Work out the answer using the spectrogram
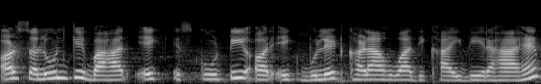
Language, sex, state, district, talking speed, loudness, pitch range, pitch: Hindi, female, Uttar Pradesh, Muzaffarnagar, 165 wpm, -18 LUFS, 210-255 Hz, 225 Hz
